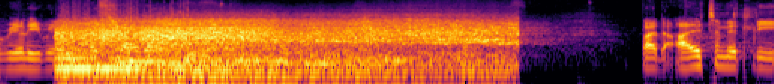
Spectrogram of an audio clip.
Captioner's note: car screeching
